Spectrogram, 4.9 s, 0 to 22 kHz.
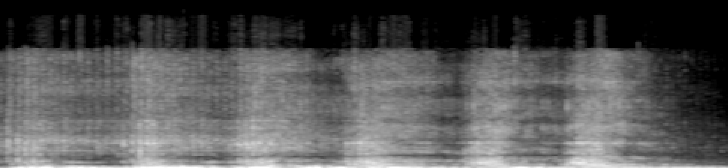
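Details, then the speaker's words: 125 motorcycle engine after fixing a noise by fitting an oversize ring/rubber so the pin no longer knocks: several quick, clean revs rising and falling with no knock or clatter, and the engine sounds healthy. "देख सकते हैं माशाल्लाह ज़बरदस्त साउंड हो चुका है।"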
